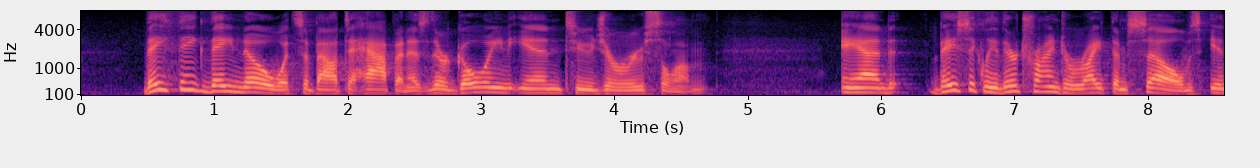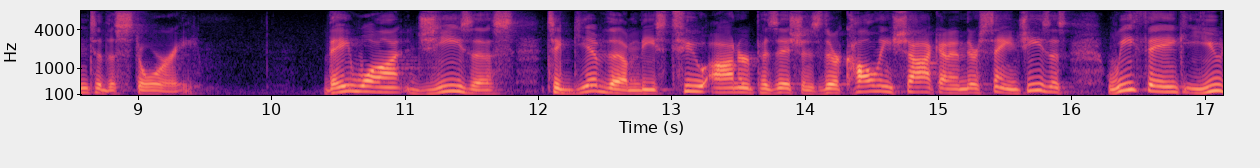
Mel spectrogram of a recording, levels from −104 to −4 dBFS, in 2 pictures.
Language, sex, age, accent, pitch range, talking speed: English, male, 30-49, American, 125-175 Hz, 150 wpm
